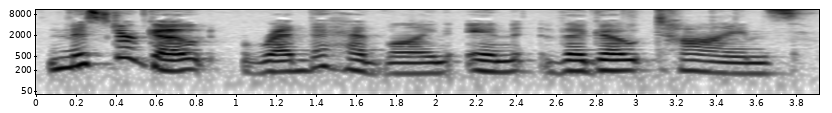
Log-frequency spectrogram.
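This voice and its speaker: A woman's voice: medium pitch, takes it slowly. A woman in her thirties reading a children's storybook aloud expressively as a library storytime presenter. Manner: expressive, addressing young children. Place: small library corner, indoors.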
